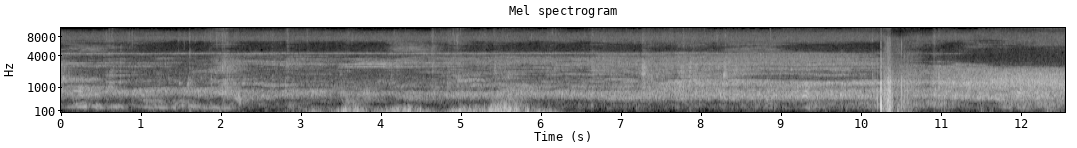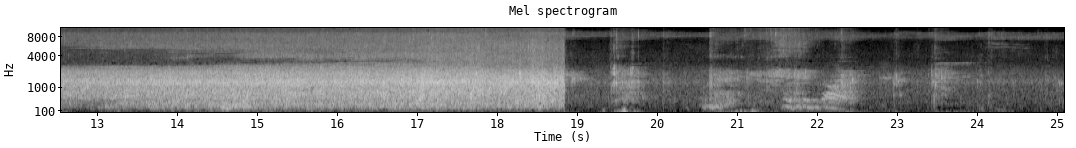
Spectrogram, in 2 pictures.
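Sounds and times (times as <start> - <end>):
stream water rushing: 6.2 - 18.9.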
